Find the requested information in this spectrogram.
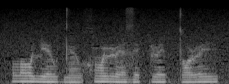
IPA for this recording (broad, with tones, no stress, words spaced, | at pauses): lˠo˥lʲɛ˧u̯dɛ̃˩u̯ xɔ̃˥lʲɭɛ˧ze˧k ɭe˧bdɔ˧ ɭe˥i̯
